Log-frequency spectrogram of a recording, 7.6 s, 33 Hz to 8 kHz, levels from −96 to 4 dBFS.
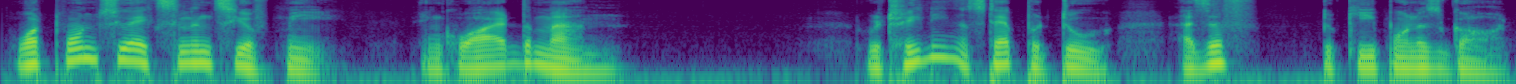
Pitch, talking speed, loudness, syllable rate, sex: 105 Hz, 165 wpm, -20 LUFS, 5.4 syllables/s, male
